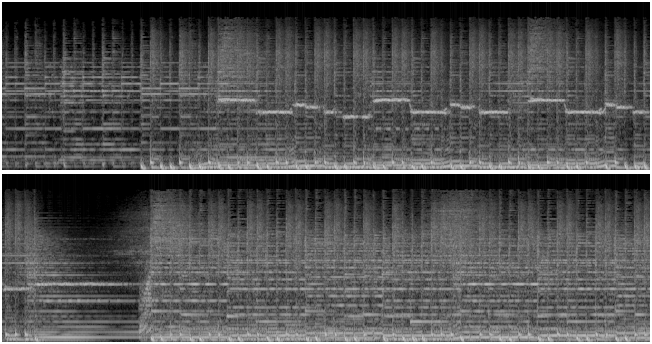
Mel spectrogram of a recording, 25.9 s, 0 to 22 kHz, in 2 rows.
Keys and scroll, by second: 2.0 d.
